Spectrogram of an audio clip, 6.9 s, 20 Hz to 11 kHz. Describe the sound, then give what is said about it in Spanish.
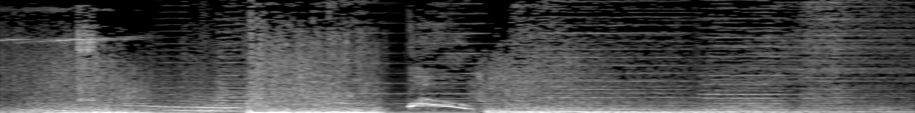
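A TIE fighter is shot down by the Millennium Falcon's cannon and explodes in the 2015 science-fiction film Star Wars: The Force Awakens. Loud roaring whooshes frame a heavy crash-like burst, and a falling engine whine cuts through the middle. “El cañón se alinea con el TAI. Fin dispara. Derriba al caza.”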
